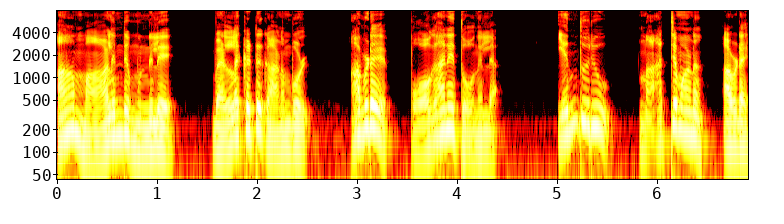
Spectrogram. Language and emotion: Malayalam, disgusted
